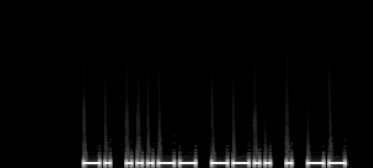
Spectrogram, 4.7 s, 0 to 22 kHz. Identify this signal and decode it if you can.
Morse code, heard as a keyed tone, about 18 wpm, 700 Hz. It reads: N3ZEM
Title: Speed Racing - USA 1x3 Call Signs 15wpm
